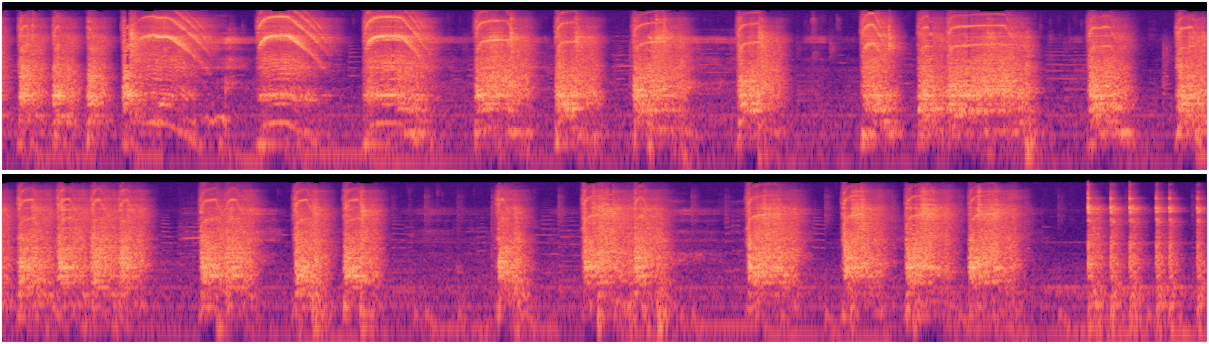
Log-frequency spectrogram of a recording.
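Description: Keylitos handheld immersion blender pulsed in short bursts in a pot of thick shrimp bisque, about one burst a second, its motor whine rising and falling with each pulse as it chops the shrimp.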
